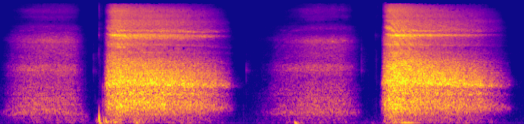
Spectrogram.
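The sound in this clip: Slow, deep breathing during a relaxation exercise runs through two full cycles. Each cycle is a softer, airy inhale followed by a longer, louder hissing exhale, with short silences between breaths.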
